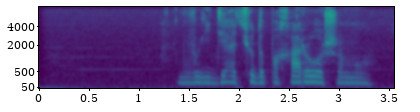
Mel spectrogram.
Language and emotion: Russian, angry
